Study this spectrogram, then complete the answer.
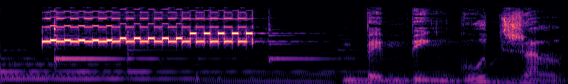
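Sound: mobile phone ringtone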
